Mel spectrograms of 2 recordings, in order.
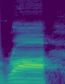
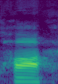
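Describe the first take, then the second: First: The syllable begins with an R sound. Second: The syllable begins with an H sound. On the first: "as opposed to ra" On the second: "in Brazilian Portuguese, R A actually goes ha"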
